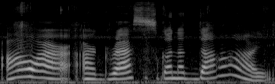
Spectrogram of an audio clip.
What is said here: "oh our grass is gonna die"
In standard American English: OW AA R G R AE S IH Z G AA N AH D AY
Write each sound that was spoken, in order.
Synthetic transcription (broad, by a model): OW AA R G R AE S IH S G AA N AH D AY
